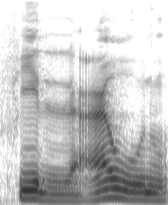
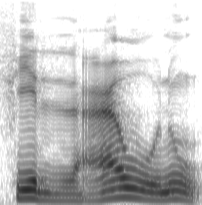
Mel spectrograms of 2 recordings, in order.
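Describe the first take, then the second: The two takes are said the same way.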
